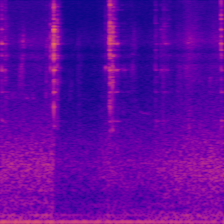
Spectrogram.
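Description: A steady low rumble in the background, with two sharp clicks about half a second apart.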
